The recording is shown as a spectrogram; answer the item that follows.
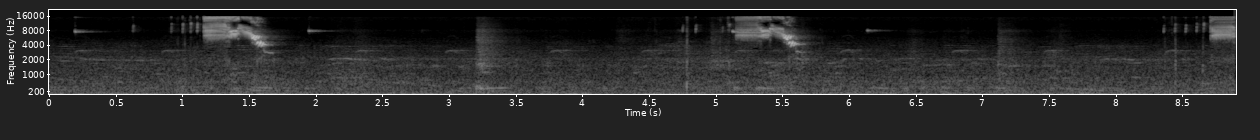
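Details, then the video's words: Repeated song of the blue-black grassquit, a sharp, very high buzzy note that swoops downward, given roughly every four seconds; soft ticks and thin distant whistles fill the pauses. "Canto de Chirrio (Volatinia jacarina)"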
